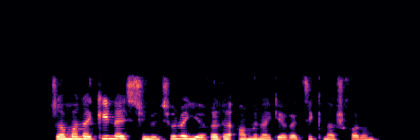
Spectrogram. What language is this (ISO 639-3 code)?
hye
